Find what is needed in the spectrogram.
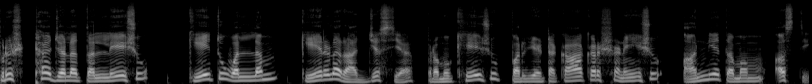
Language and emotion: Sanskrit, neutral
